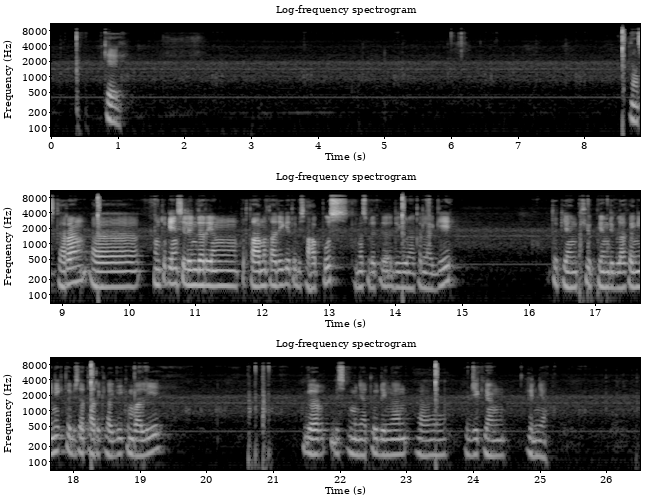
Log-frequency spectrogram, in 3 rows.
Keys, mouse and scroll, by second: 0.4 Tab, 1.0 middle click, 4.9-5.2 scroll down 3, 5.2 middle click, 7.3 middle click, 8.5 click, 9.5 click, 12.0 Delete, 14.0 click, 16.8 g, 18.9 KP_3, 20.1-20.6 scroll up 2, 20.6 g, 23.7-24.2 scroll down 2, 24.2 middle click, 25.2 middle click.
